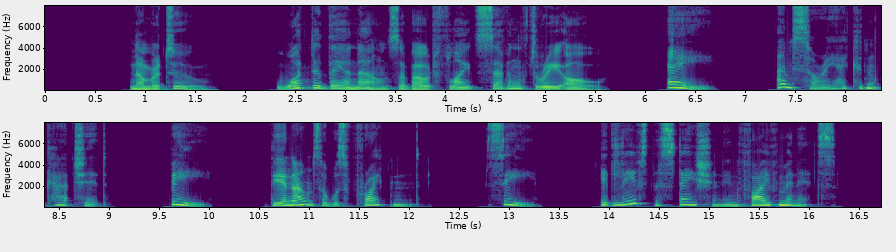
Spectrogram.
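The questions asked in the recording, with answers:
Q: What did they announce about Flight 730?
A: A: I'm sorry, I couldn't catch it.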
